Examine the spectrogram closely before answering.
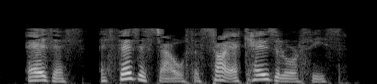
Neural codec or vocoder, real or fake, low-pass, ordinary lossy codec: none; real; 5.4 kHz; MP3, 24 kbps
